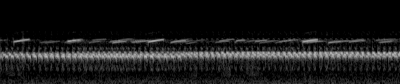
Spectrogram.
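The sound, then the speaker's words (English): A steady, high trilling chorus of common garden toads, many voices overlapping into one continuous warbling drone with a faint pulsing shimmer, loud, with no speech. “They're what's known as your common garden toad. You'd never expect something with so many warts could sing like this.”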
